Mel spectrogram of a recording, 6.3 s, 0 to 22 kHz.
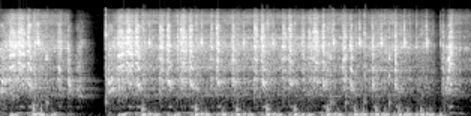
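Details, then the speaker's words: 2004 Honda Rancher 350 ATV after a carburetor replacement (the old carb leaked from its overflow tube): the single cylinder starts, dies, then catches with a lumpy beat. Idle is set too low and is raised with the plastic knob on the passenger side. "yeah it's gonna need to idle up so in order to idle this thing up it's over here on the passenger side there is a knob plastic knob in here you can reach in and turn it"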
